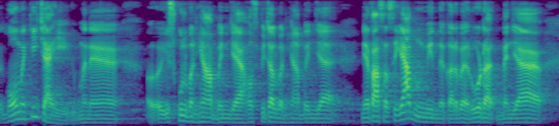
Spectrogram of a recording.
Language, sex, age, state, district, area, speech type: Maithili, male, 45-60, Bihar, Madhepura, urban, spontaneous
